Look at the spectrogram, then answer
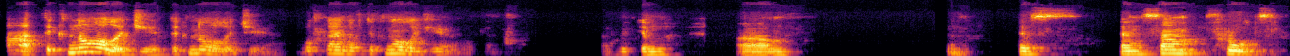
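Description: Over a dull, lo-fi video call from her laptop webcam, a middle-aged woman with a Russian accent gives a guest lecture in an office hung with framed certificates. Her voice is on the low side, mellow and animated, though she halts a lot, reaching for words with many fillers.

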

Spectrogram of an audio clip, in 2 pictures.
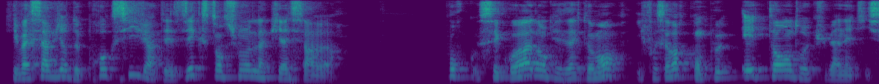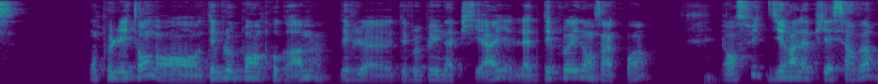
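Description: Using a headset on a video call from a small indoor room, a man gives an informal technical presentation, walking through things step by step with frequent hesitations. His voice is fairly high-pitched and a little mellow.

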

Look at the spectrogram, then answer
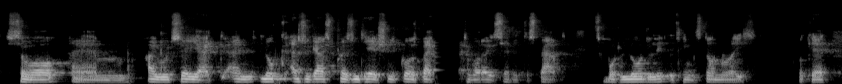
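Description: An older Irish man tutors a workshop over a video call from home, his voice lowish, dark and fry-tinged. He gives informal advice and keeps checking in with short tags, and the call sounds roomy and echoey.

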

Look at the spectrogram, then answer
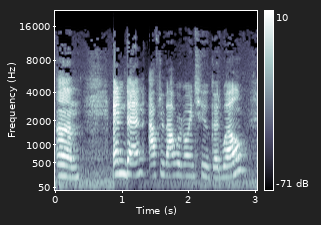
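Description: A young adult woman vlogs to a handheld camera, first in a hotel room and then in a parked car, chatting casually and upbeat with lots of filler words. Her voice is a little high and her pace moderate, while the audio is dull with a faint hiss or hum.

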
